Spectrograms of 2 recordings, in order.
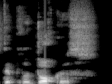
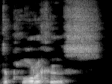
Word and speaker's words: Diplodocus: Apparently, the guy at the lead scientist at the Natural History Museum, he said there's no one way to pronounce it properly, but he prefers Diplodocus. – Mm. – And I've heard people say Diplodocus as well, but that's too Roman for me. That sounds like a Roman general rather than a dinosaur.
